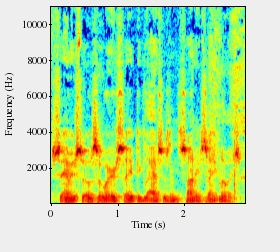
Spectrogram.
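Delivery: speech delivered as a whistle. Retelling how a pitching coach talked: talking with a whistle. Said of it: "was able to talk with a whistle".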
